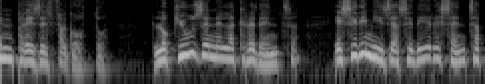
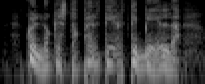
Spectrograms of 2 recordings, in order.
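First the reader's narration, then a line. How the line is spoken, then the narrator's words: Murmured. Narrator (Italian): mormorò Fagin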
